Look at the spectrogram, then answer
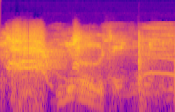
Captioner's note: screaming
